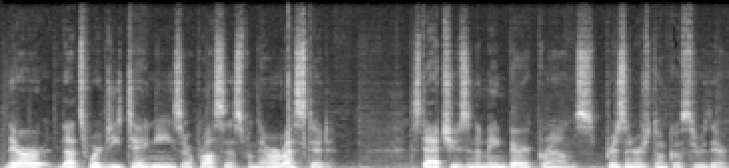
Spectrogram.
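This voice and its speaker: A man reading courtroom game dialogue aloud as a let's player, with casual asides. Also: fairly low pitch.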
